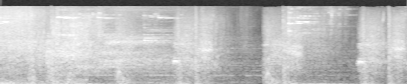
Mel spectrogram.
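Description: Video game combat effects clash and crackle in quick bursts.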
